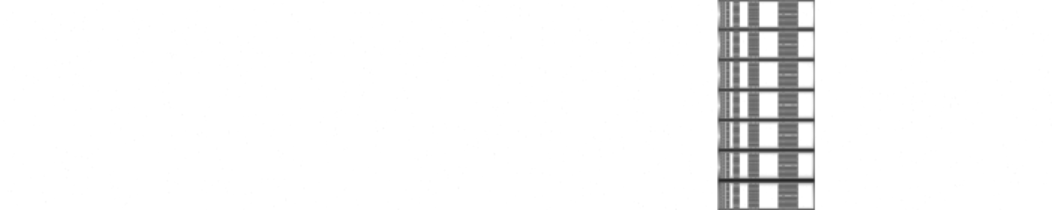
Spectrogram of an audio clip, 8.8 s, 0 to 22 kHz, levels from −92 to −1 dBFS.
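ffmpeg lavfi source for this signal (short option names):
-f lavfi -i "aevalsrc='0.282*(2*mod(3150*t,1)-1)':d=0.79:s=44100"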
